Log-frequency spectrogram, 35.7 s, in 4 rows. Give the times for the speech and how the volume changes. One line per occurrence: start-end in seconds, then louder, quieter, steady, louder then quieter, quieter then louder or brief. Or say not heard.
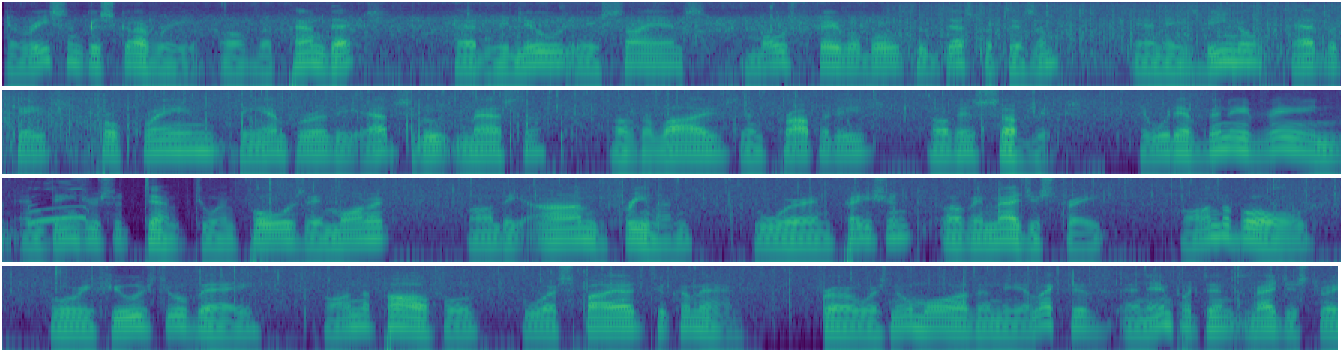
0.0-35.6 steady.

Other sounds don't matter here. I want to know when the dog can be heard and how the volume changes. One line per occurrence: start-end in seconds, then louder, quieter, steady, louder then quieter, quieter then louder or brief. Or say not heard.
not heard.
